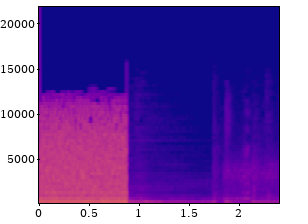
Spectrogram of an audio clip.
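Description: A "technical difficulties" sound effect: a loud burst of TV static with a steady beep tone over it, lasting about a second and cutting off abruptly.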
